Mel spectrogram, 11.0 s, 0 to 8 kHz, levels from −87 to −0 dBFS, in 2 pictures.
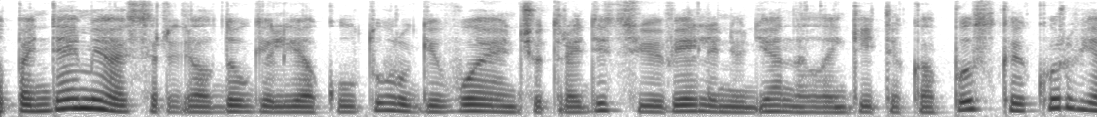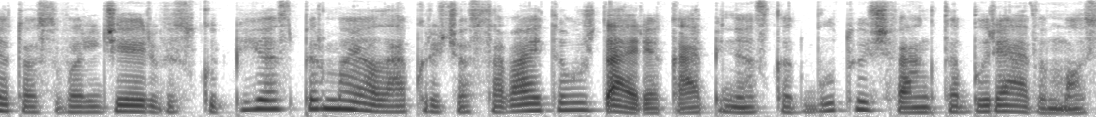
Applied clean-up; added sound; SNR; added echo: none; none; none; none.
